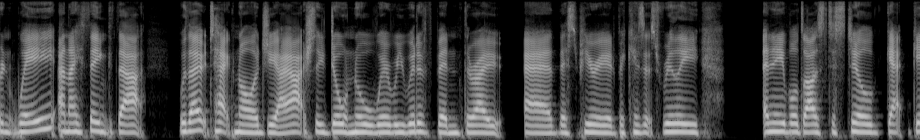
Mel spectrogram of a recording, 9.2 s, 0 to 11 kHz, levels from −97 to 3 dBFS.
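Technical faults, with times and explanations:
No technical faults are audible anywhere in this speech recording.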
